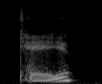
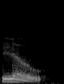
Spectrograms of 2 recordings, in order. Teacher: G as in gå, grad, However, when G is in front of unstressed E, with a few exceptions, and at the end of a word, G combines with the preceding vowel to form a diphthong.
